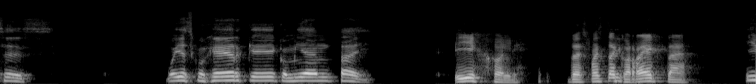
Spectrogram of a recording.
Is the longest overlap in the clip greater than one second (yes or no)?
no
